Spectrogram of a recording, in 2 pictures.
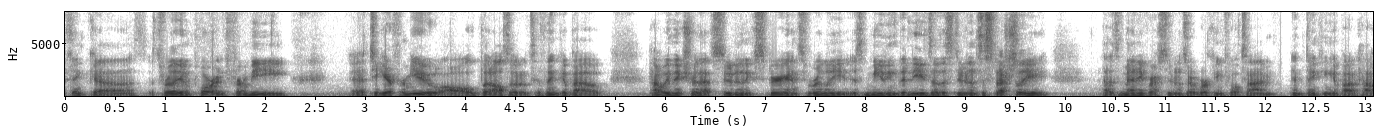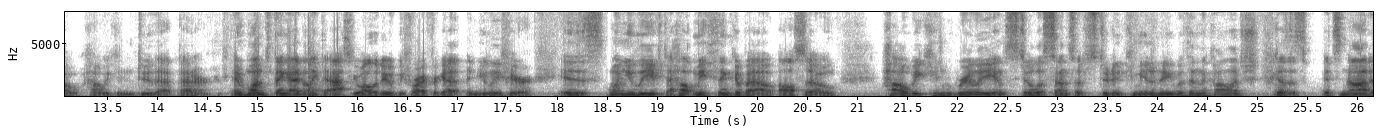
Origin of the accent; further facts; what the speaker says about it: New Hampshire, United States; I come from New Hampshire, so it's good.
